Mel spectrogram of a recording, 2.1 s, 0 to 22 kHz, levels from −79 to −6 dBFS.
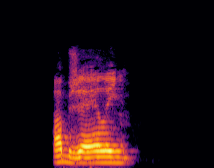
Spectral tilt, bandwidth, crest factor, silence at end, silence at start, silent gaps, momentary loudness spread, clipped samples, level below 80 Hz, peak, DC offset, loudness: -6.5 dB/octave; 6.8 kHz; 16 dB; 0.85 s; 0.55 s; none; 9 LU; under 0.1%; -62 dBFS; -2 dBFS; under 0.1%; -15 LUFS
